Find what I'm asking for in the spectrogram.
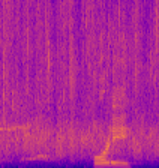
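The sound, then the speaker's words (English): A church audience applauds and cheers as a steady wash of clapping that runs throughout, with a brief voice cutting through near the middle. “You can cheer for that if you want.”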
